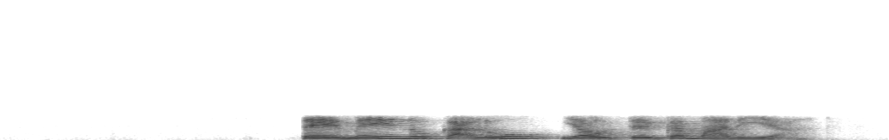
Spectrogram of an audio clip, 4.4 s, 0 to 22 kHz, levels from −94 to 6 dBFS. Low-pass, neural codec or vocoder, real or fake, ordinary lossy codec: 3.6 kHz; codec, 16 kHz, 0.4 kbps, LongCat-Audio-Codec; fake; Opus, 16 kbps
